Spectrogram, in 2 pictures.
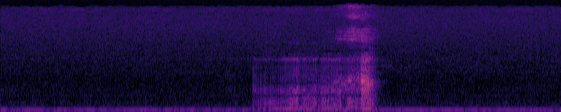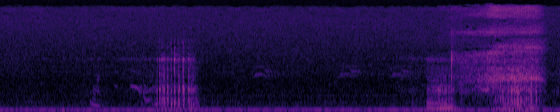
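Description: Three rough, rattling snores during sleep, recurring about every four to five seconds over steady low room hum.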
